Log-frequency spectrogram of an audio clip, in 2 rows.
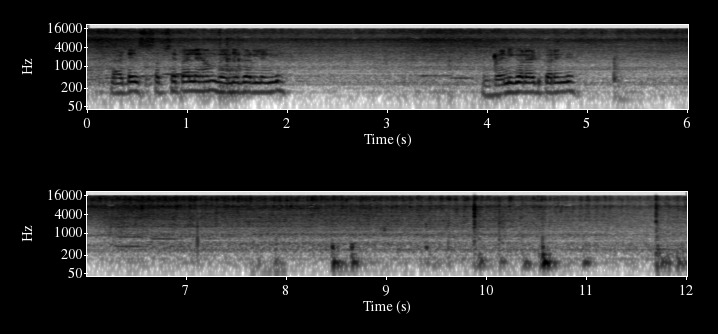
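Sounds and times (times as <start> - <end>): vegetables sizzling in a pot: 0.0 - 12.0
wooden spatula knocking on pot: 8.4 - 8.8.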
